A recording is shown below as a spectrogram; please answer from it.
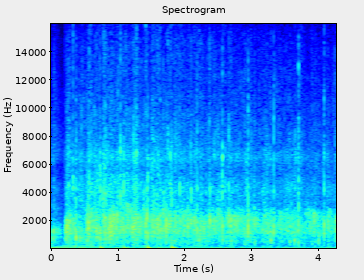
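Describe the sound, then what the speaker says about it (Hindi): A seated audience at a direct-selling business seminar in Jalandhar claps steadily and densely throughout, a continuous wash of hand claps close and loud. "सर के लिए एक बार ताली बजा दो।"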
